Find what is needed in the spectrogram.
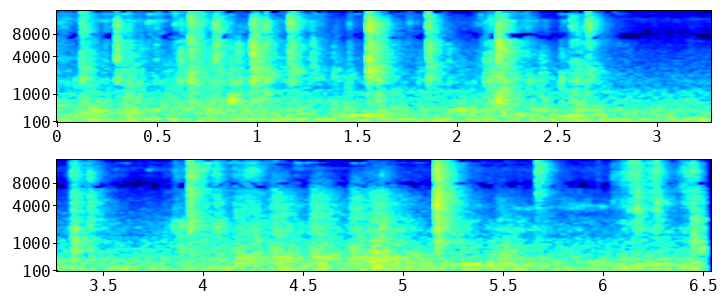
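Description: A gauze pad and its paper wrapper being handled and folded by hand, with irregular crinkles and clicks over a low steady hum.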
